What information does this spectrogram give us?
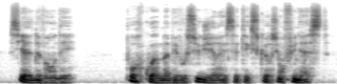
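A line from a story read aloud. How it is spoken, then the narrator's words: Loud sigh. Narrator (French): soupira de nouveau et si fort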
